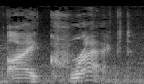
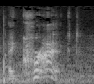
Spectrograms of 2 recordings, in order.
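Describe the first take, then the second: First: Said in the usual way. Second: High-pitched cracking. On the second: Real, not acted. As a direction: voice leaps way up high. Venting, repeats the line two ways.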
